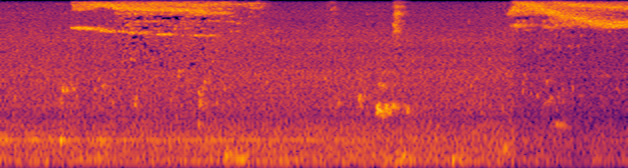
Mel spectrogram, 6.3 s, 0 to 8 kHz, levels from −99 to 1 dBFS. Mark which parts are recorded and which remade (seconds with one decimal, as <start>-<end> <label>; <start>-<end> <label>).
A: 0.0-3.2 recorded; 3.2-5.6 remade; 5.6-6.3 recorded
